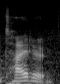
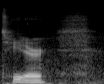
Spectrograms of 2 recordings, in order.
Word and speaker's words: Titor: claiming to be John Titor or Teeter my John Peters back I think it's actually pronounced tighter in the show so gent I repeat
